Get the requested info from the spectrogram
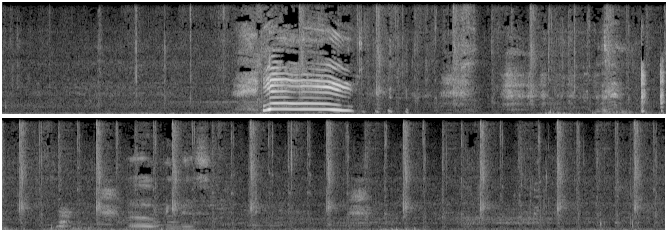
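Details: Happy Alaskan Malamutes during their annual Easter egg hunt, with cookies in place of eggs. One drawn-out, tonal, howl-like call lasts about a second, and a shorter wavering one follows near ten seconds. A woman speaks and cheers throughout.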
